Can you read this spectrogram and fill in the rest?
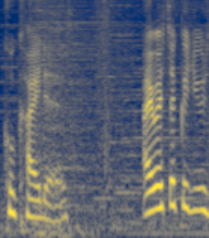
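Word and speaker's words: Cocytus: No, it's Kokitus. I looked up the English dictionary. It's called It's pronounced Kokitus.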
